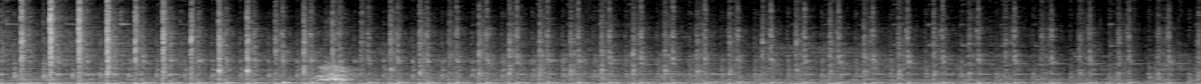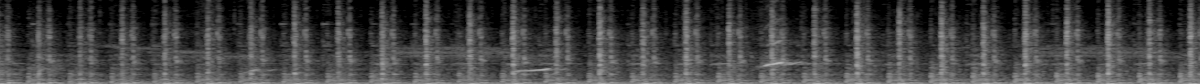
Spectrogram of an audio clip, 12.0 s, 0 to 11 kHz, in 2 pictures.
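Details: Old Winget one-ton dumper, long-stored single-cylinder Lister PH1: slow, loud chuffing about two beats a second, uneven and gassy, rattly exhaust, low power. Owner suspects blow-by from badly worn rings; filters long unserviced.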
